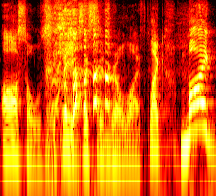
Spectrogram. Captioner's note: laughs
